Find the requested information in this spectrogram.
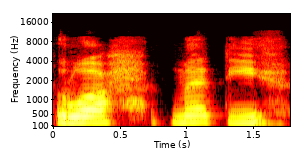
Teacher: یہ شا پہ مد کریں گے، او فی یا مدہ ہو رہا ہے، یا ساکن اور اس کو 2 حرکہ لمبا کرنا ہے، رحمتی، روح رو کو موٹا کرنا ہے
